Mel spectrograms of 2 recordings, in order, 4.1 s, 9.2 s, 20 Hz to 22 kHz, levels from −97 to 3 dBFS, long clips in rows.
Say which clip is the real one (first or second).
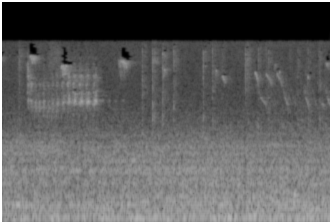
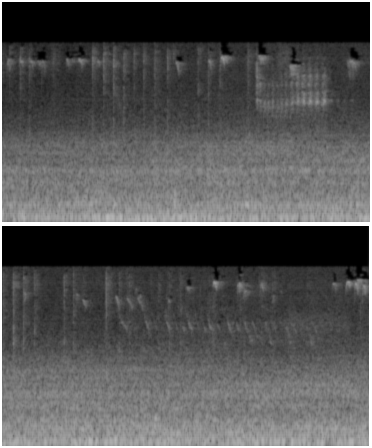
first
